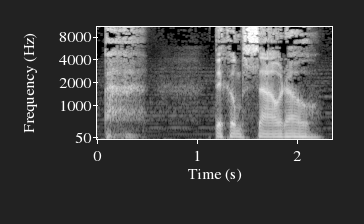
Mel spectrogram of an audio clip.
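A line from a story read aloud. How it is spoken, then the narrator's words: Tired man answering with smile. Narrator (Vietnamese): Ông Nhân cảm thấy cơ thể của mình cũng có chút mệt mỏi, thế nhưng ông mỉm cười rồi đáp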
